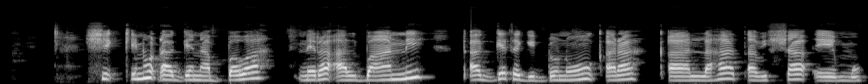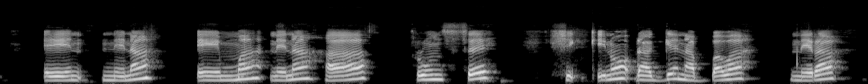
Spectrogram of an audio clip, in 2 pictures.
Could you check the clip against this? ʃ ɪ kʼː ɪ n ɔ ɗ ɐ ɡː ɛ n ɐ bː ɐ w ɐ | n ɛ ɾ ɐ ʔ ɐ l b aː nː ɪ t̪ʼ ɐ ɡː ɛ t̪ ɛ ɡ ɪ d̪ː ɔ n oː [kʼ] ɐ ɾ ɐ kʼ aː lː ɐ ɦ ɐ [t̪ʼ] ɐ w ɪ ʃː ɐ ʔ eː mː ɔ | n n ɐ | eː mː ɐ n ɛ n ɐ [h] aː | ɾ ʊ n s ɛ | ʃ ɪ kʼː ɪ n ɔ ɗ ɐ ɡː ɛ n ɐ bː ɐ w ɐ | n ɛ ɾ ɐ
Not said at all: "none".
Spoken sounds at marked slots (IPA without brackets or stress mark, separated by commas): kʼ, t̪ʼ, h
